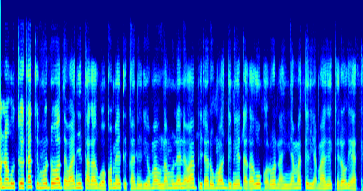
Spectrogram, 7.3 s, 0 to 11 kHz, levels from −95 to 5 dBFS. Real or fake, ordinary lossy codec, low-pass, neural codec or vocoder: fake; none; 9.9 kHz; codec, 44.1 kHz, 7.8 kbps, DAC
